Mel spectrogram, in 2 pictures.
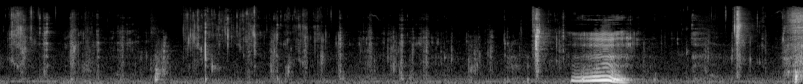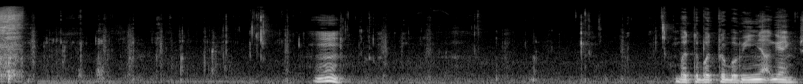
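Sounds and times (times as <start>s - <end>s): close chewing of sandwich: 0.0s - 14.8s
wet mouth clicks: 7.8s - 8.4s.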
